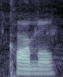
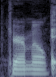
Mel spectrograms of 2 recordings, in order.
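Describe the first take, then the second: First: CARAMEL said as "KAR-mel"; CARAMEL in two syllables, like Carmel. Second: CARAMEL said as "KAIR-uh-mel"; CARAMEL in three syllables. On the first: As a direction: drop the second A of CARAMEL. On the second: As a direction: sound the middle vowel of CARAMEL. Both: Shown as a demonstration. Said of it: "I kinda interchange it".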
